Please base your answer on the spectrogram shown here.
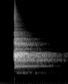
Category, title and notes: Sound effects > Objects / House appliances
aluminum can foley-016
alumminum can foley metal tap scrape water sfx fx household
household, alumminum, water, metal, sfx, scrape, tap, fx, can, foley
